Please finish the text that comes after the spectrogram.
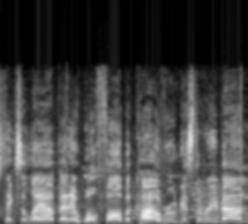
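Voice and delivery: high, loud rapid-fire game call; excited play-by-play. Real, not acted. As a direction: call the fast break live. Live play-by-play continues.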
